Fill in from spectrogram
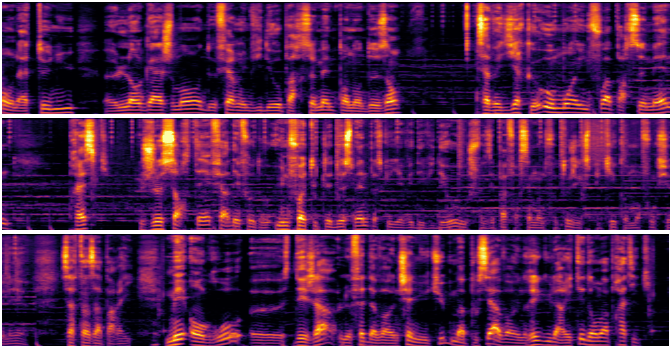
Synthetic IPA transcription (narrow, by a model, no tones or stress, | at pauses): ɔ̃nat̪əny | ølɑ̃ɡaʒmɑ̃d̪əfɛʁynvid̪eopaʁsəmɛnpɑ̃d̪ɑ̃d̪øzɑ̃ | savød̪iʁkəomwɛ̃ynfwapaʁsəmɛnpχɛsk | ʒəsɔʁt̪ɛfɛʁd̪efot̪oʔynfwat̪ut̪led̪øsmɛnpaʁsə̥kəiljavɛd̪evid̪eouʒəfəzɛpafɔʁsemɑ̃d̪əfot̪oʒɛksplikʲɛkɔmɑ̃fɔ̃ksjɔnɛøsɛʁt̪ɛ̃zapaʁɛ̰j | mɛʔɑ̃ɡʁoød̪eʒaləfɛt̪̚d̪avwaʁynʃɛnjut̪ybmapuseaːvwaʁynʁeɡʲylaʁit̪ed̪ɑ̃mapχat̪ik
